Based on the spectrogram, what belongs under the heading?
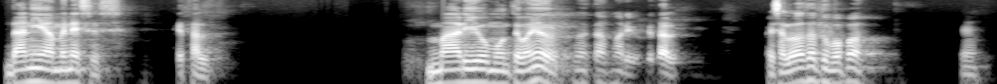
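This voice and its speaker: A man's voice: fairly low pitch, measured pace, long pauses, warm tone. A middle-aged man, a university lecturer taking roll and chatting with students in a classroom. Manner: friendly, chatty, jokes with students.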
